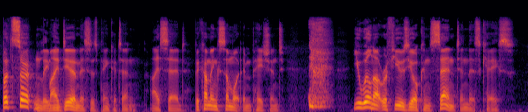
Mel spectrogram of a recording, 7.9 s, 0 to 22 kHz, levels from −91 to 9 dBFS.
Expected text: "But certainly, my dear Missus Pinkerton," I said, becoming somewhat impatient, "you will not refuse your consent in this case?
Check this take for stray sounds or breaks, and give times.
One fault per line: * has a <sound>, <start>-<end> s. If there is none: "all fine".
* has a sneeze, 4.6-5.0 s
